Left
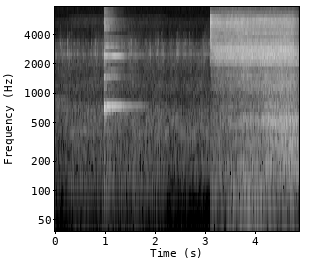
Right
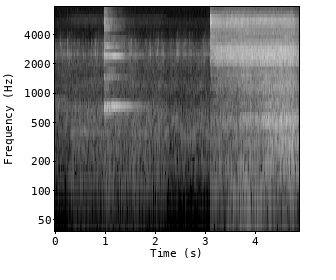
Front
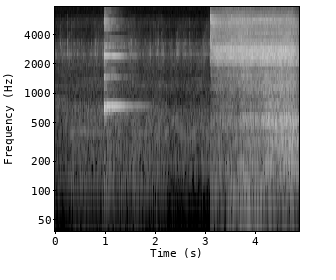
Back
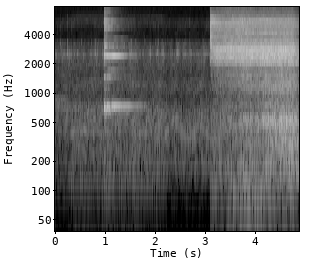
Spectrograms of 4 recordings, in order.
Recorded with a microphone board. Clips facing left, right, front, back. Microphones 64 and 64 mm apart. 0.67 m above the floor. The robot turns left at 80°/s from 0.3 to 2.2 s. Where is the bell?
60° left, 0.6 m; by 1.4 s 25° left, 0.6 m.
